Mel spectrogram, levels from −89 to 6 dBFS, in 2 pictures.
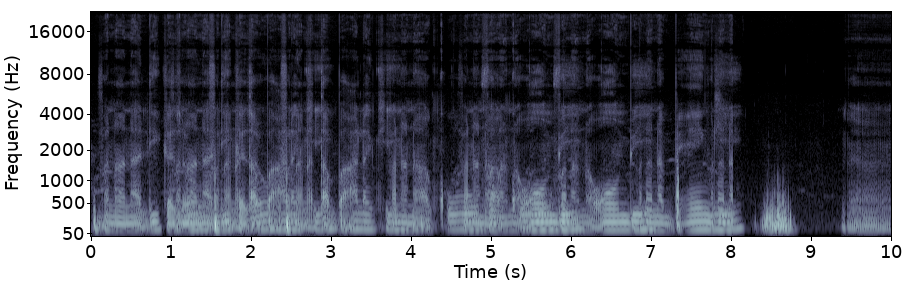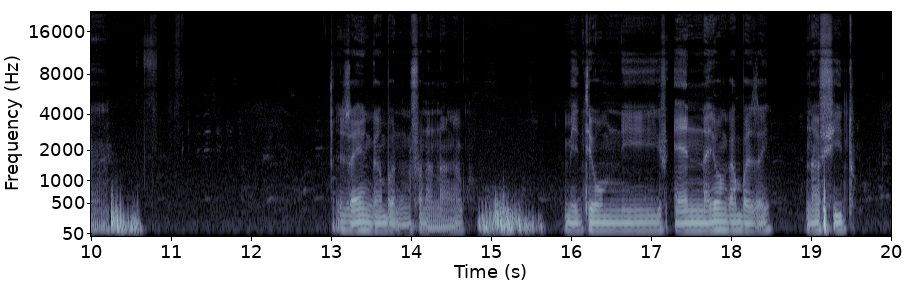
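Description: From the start until 8.02 s the speech carries a doubled audio track: a second, equally loud full-band copy trails about a second behind, likely from the same signal being captured twice by a slower path. The waveform shows every burst repeated a second later, and the spectrogram shows duplicated patterns; the echo cuts off abruptly at 8.02 s.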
